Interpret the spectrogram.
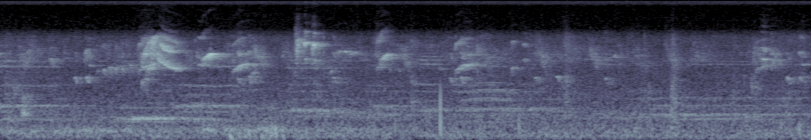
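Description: Birds chirping: quick runs of short, high chirps, busiest in the first half and again briefly near the end.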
